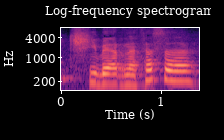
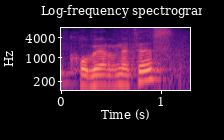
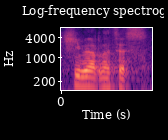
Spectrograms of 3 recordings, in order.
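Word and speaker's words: کیبرنتس (κυβερνήτης): یکی کیبرنتس، اگر احیانا دیدید به جای کی وای کی یو هم بود یعنی کوبرنتس، اونم اومده، ولی عموم مراجعی که قوی ترن و رفرنس های معتبرتری هستن این تلفظ رو دارن کیبرنتس.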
